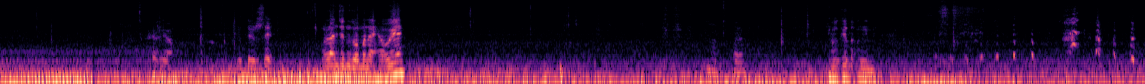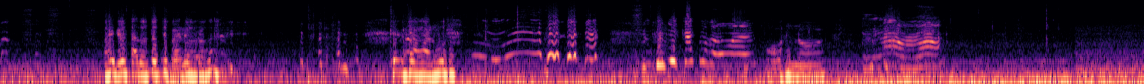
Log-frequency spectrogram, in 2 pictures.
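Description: Low engine and road rumble fills a car's cabin.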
